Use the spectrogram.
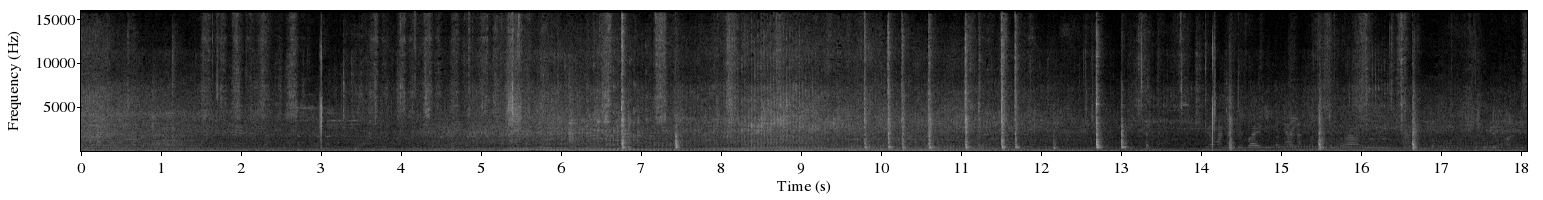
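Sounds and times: fish knife chopping onto wooden block: 6.2s - 7.7s, 9.7s - 13.2s.

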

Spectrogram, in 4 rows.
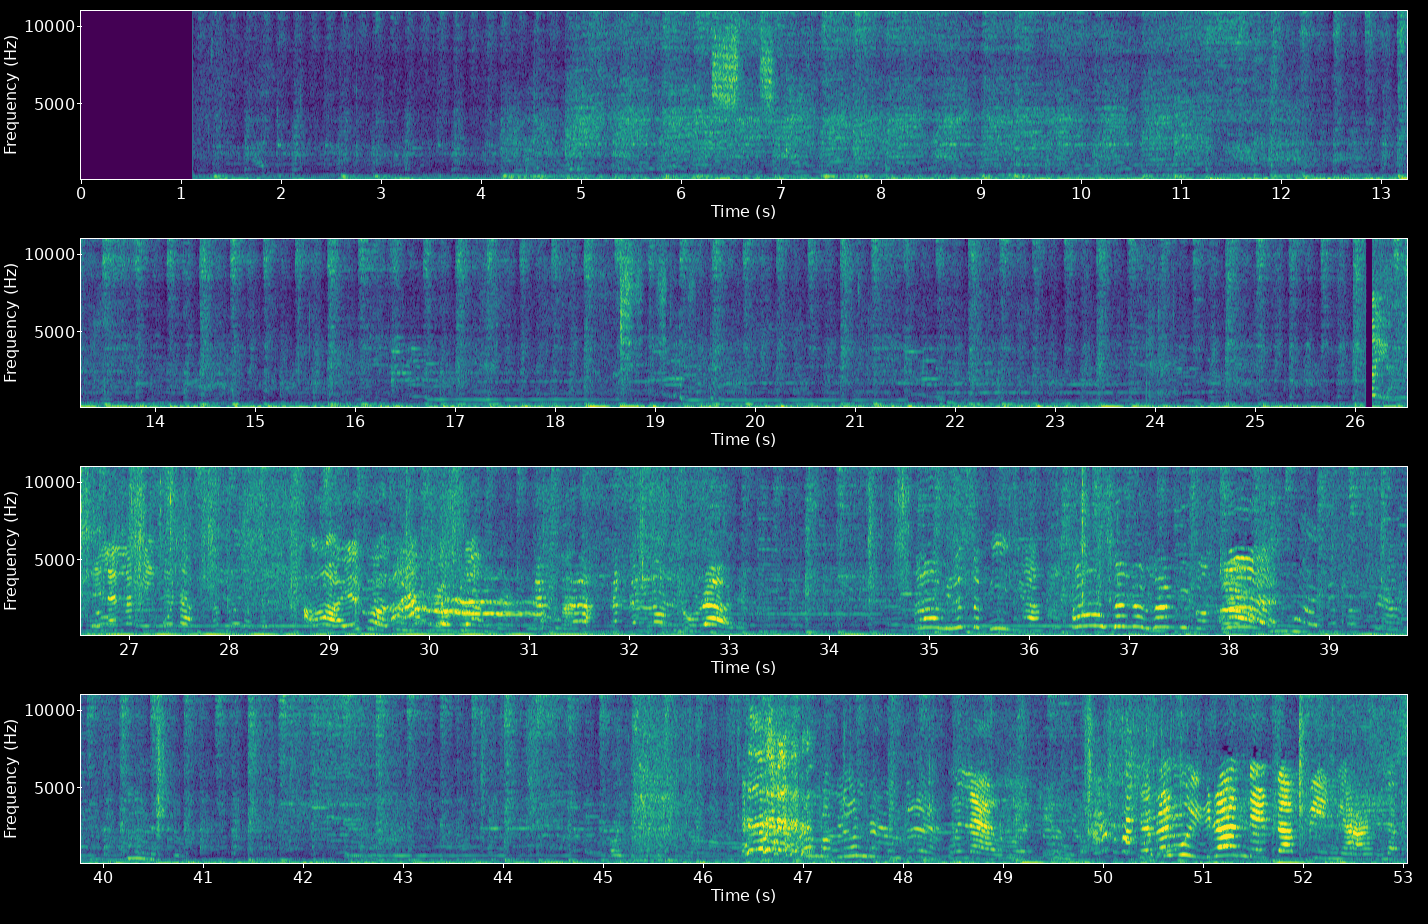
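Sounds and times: background music: 1.1s - 53.0s
young children chattering: 16.7s - 24.5s, 26.2s - 53.0s.

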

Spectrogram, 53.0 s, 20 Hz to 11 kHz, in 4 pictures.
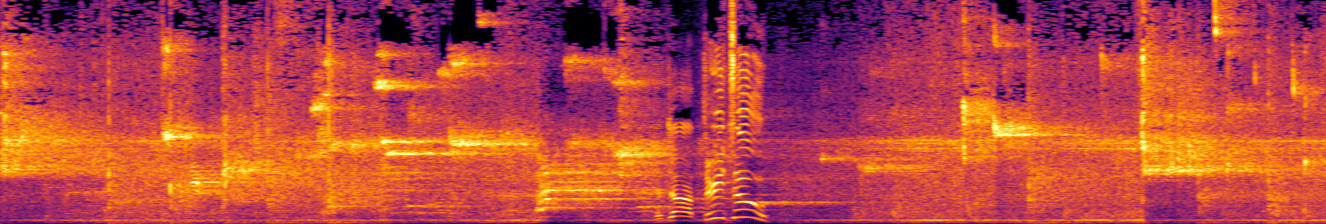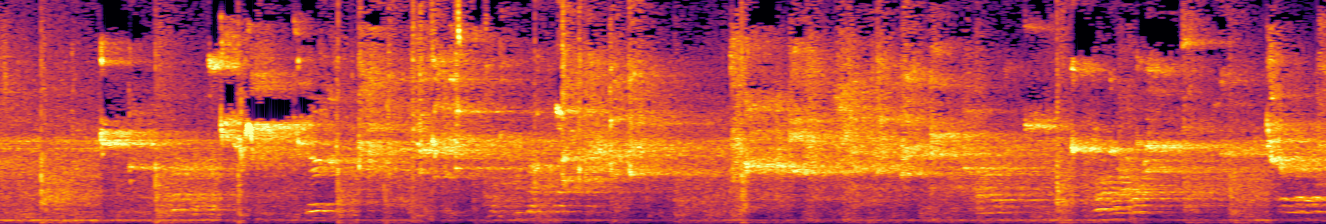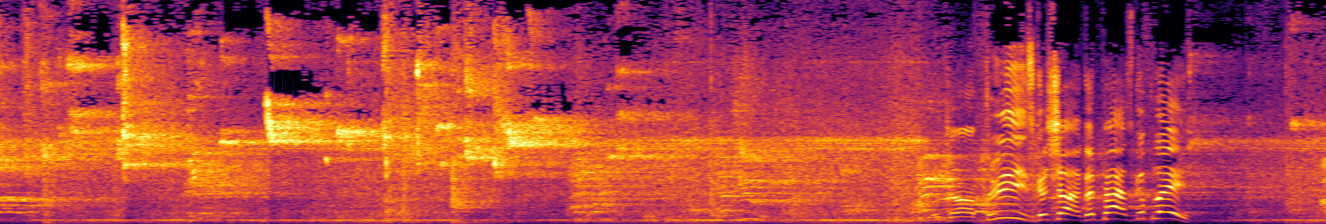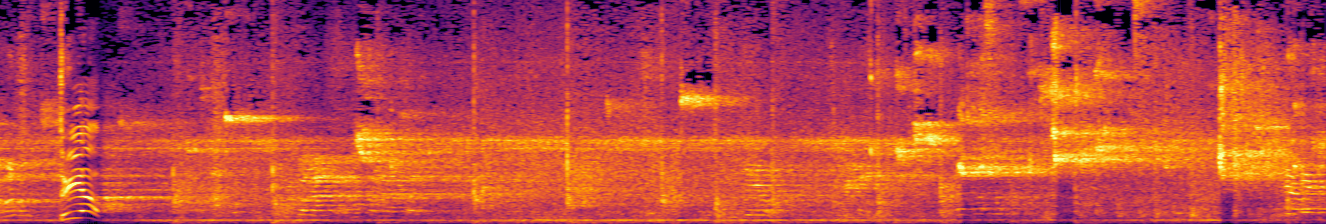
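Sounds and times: players' voices echoing: 0.6s - 8.1s, 32.0s - 42.0s
basketball bouncing on floor: 1.0s - 3.6s, 12.0s - 14.0s, 30.4s - 31.3s, 44.5s - 44.8s, 45.4s - 47.6s
steady low hum: 6.0s - 24.2s, 24.9s - 53.0s.

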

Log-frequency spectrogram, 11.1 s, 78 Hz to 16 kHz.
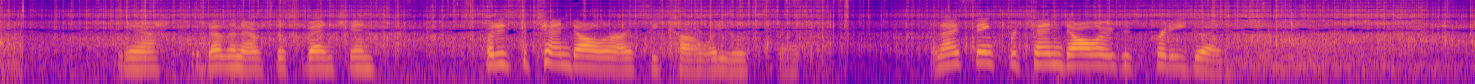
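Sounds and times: toy truck motor grinding rattle: 0.0s - 11.0s
tyres rolling over stones: 0.0s - 11.0s.

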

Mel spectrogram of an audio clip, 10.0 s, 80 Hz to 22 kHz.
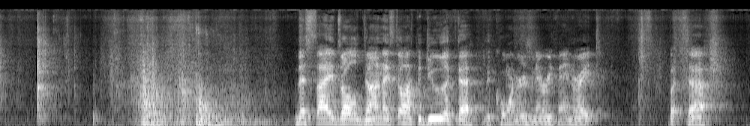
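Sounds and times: rubbing and scraping handling noise: 0.0s - 3.9s.

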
